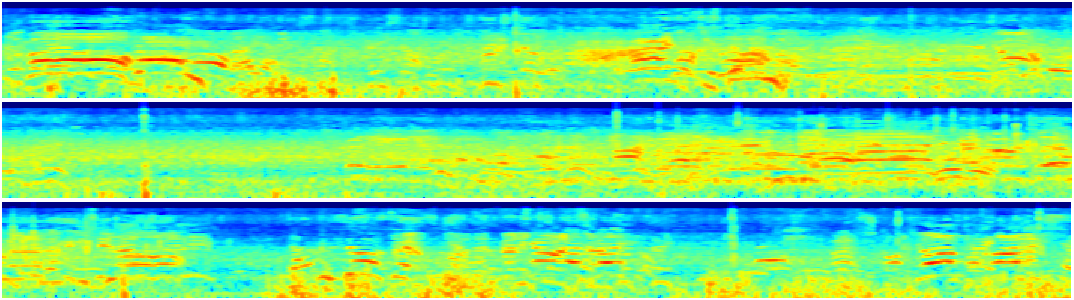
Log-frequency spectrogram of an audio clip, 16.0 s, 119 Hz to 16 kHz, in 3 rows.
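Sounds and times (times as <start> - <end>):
men shouting to each other: 0.0 - 1.4, 2.4 - 5.7, 7.0 - 16.0
steady outdoor noise: 0.0 - 16.0.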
